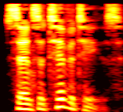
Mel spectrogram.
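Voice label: "sensitivities", British English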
